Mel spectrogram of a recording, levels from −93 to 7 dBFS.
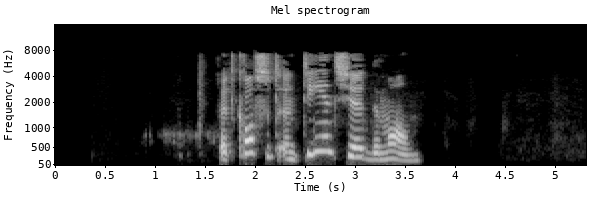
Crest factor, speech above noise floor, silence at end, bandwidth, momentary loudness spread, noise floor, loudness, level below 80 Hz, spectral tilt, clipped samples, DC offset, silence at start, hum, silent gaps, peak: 18 dB; 65 dB; 1.7 s; 8 kHz; 8 LU; -82 dBFS; -16 LUFS; -66 dBFS; -2.5 dB/octave; under 0.1%; under 0.1%; 1.65 s; none; none; -2 dBFS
